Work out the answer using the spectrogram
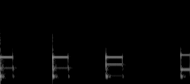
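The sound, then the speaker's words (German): Telephone number being dialled on a touch-tone keypad: four faint, evenly spaced clusters of dual-pitched beeps, each a quick double blip, separated by silence. “The number you dialed is temporarily unavailable.”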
